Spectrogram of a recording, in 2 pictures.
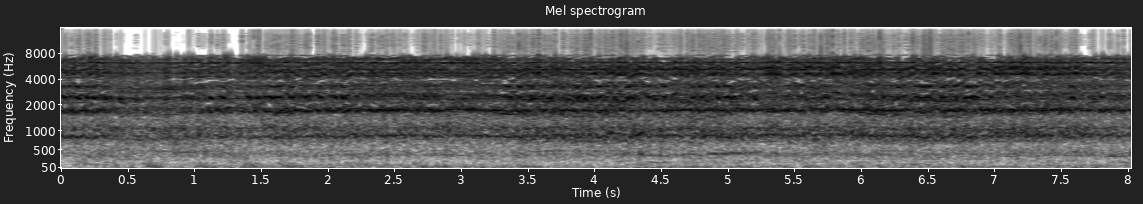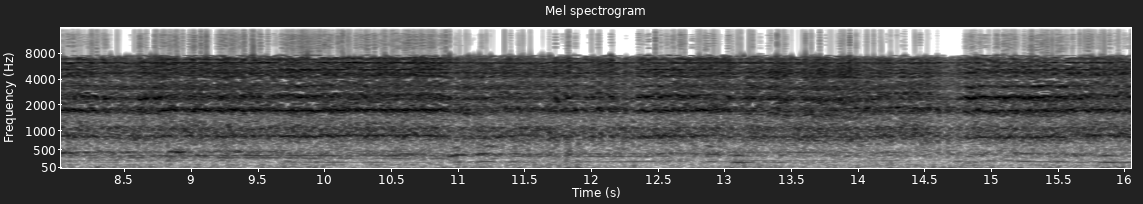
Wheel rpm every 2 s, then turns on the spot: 220, 220, 220, 220, 230, 230, 220, 220.
none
